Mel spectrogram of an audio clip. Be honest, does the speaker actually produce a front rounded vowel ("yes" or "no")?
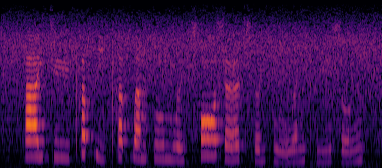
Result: yes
